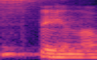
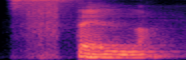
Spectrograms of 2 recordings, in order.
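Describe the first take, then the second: First: An extra i vowel is added before the st. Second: The word starts directly with st, no added vowel. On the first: The speaker calls it wrong. "Não vai ser Stella" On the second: The speaker calls it right. "vai ser Stella"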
